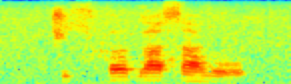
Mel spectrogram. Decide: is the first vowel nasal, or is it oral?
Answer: oral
